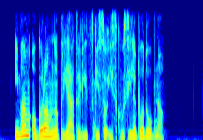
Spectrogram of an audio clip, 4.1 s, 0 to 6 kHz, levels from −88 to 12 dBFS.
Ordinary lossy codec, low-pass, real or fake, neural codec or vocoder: none; 5.4 kHz; real; none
